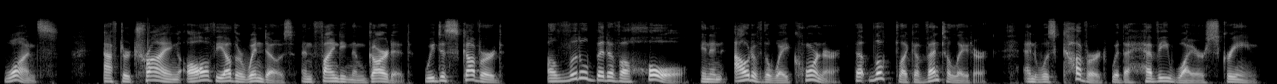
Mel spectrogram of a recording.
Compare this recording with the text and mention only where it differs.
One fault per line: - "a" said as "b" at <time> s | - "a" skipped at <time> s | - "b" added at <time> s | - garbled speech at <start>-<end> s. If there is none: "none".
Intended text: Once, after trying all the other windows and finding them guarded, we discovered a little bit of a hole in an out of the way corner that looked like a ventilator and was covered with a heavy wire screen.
none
